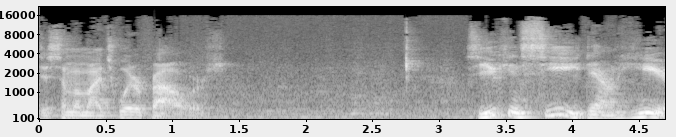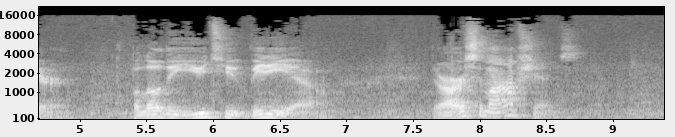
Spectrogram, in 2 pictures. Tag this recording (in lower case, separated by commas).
speech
